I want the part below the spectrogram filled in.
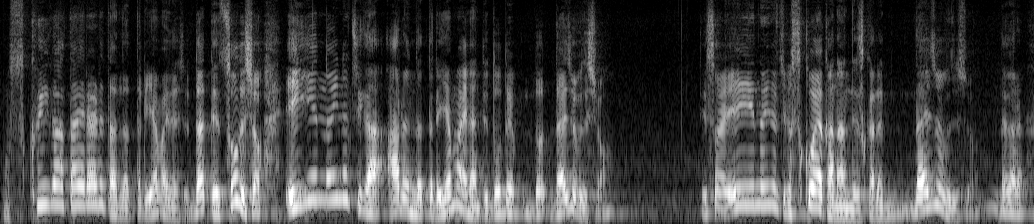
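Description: A male pastor with a Kansai accent preaching a sermon, swinging between loud emphatic lines and hushed ones and putting rhetorical questions to the congregation. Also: high-pitched, wildly swooping pitch, very fast, vocal fry, husky. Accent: Kansai Japanese.

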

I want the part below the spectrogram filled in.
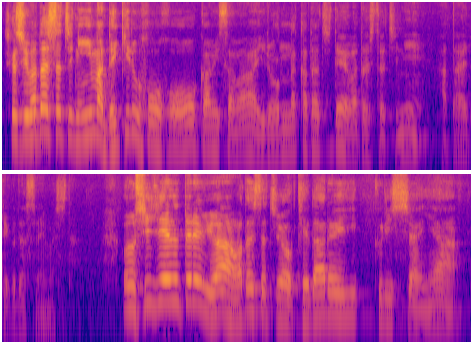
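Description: A man preaching a sermon as pastor, his voice sitting a little high for a man. He presses his points with rhetorical questions and pushes his emphasis upward when a line matters. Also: a little mellow.

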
